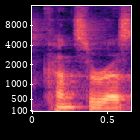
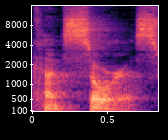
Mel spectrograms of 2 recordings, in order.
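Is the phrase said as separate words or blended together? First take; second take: separate; blended. First: It is said as three separate words. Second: It is blended into one dinosaur-like word. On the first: It is a play on a store name. The speaker calls it right. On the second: It sounds like a dinosaur name. The speaker calls it wrong. "not cuntsaurus"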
